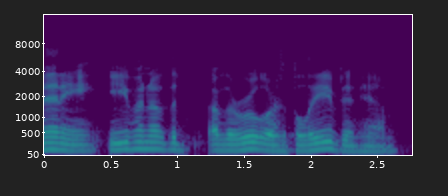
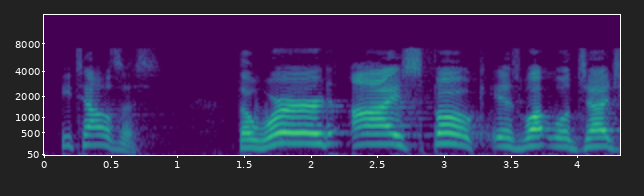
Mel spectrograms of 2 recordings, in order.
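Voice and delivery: preaching scripture; 6 semitones higher, 9 dB louder than usual. Acted. Pastor reading Jesus crying out to the crowd, in a loud preaching voice. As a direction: proclaim the words as if crying out to the crowd.

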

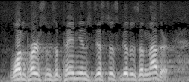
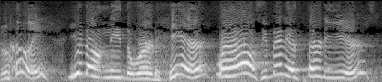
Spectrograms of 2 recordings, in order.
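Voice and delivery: higher, louder, slowly spelling out the obvious; incredulous needling; 7 semitones higher, 4 dB louder, slower than usual. Retold or imitated. Neighbour needling Louis about his sign, high and incredulous. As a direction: tease him for stating the obvious. Another passerby challenges Louis.

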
